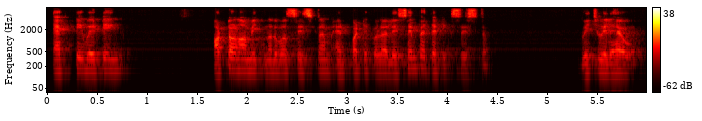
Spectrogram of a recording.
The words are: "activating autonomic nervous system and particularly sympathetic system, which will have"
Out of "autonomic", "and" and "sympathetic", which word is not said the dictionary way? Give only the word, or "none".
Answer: sympathetic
